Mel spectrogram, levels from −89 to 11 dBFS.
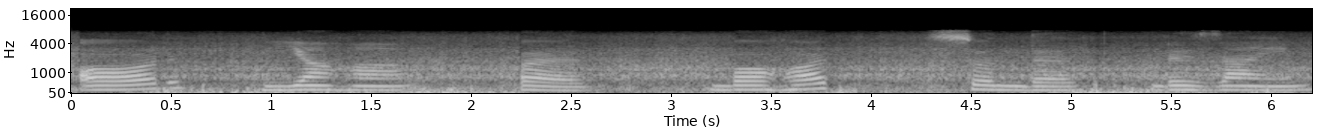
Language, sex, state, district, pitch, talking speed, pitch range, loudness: Hindi, female, Chandigarh, Chandigarh, 190 Hz, 65 wpm, 180-200 Hz, -15 LUFS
